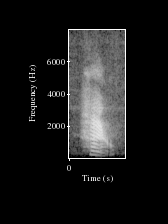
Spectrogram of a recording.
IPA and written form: haʊ (how)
